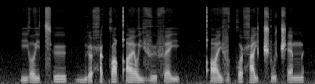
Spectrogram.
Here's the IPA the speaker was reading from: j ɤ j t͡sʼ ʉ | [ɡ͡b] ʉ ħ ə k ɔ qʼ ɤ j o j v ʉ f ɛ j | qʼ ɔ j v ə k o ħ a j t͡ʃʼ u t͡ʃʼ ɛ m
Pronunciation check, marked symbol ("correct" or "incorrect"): correct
